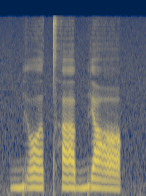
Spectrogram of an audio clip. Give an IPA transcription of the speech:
bʲ ɔ ɐ̯ tʰ a bʲ ɑ

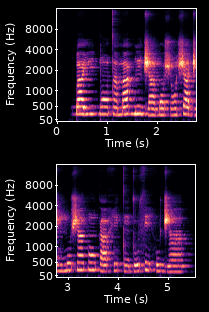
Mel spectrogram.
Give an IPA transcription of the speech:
ɡ͡b a˨ j i˨ ɡ͡b ɔ̃˨ t ã˨ m a˨˦ ɡ͡b ĩ˧ d͡ʒ a˨ m ɔ˨ ʃ ɔ̃˨˦ ʃ a˦˨ d͡ʒ ĩ˨ m u˧ ʃ ã˦ k ɔ̃˦ k a˧ h i˧ t ĩ˨ t u˨˦ s i˦˨ h u˧ d͡ʒ ã˧

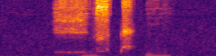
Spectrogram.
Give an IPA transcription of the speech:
x o z t͡ʃʼ ɵ

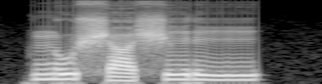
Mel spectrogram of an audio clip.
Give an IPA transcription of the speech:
n u˧ ʃ a˨ ʃ i˧ ɾ i˧

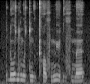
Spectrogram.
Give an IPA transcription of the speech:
ɗ u d ŋ u t ŋ ṳ ʈʰ ɔ xʷ m y ɗ ṳ xʷ m ə

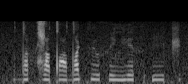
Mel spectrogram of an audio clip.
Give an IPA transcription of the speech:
dˤ ə θ ʑ ɘ tˤ i dˤ ə kʲ u θ i lʲ j e θ ʔ i t͡ʃ

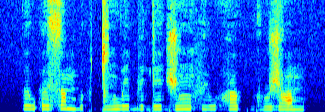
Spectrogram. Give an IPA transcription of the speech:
ə w ʔ ə s ɒ m ɓ ə kʷ ɡ͡ǀ õ w e b e ɡ ɾ e ɡ ʒ õ f y w h ɒ kʷ ɡʱ o ʒ ɒ m

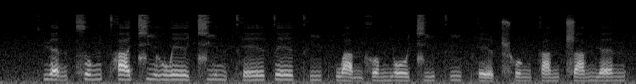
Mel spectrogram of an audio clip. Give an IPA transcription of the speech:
t̪ʰ ɥ ɛ̰˨˩ n t͡s ʊ˧˥ ŋ t̪ʰ ä˧˥ t͡ɕ i˥˧ l w e˥˧ ɪ̯ t͡ɕ i˥˩ n t̪ʰ e˧˥ ɪ̯ t̪ e˥ ɪ̯ t̪ʰ i˧˥ pʰ w a̰˨˩ n x ɤ˦ n̪ j o˧˥ ʊ̯ t͡ɕ i˧˥ t̪ʰ i˥ pʰ ḛ˨˩ ɪ̯ ʈ͡ʂʰ ʊ˧˥ ŋ k a˧˥ n ʈ͡ʂ ä˥ n̪ ɥ ɛ˥ n

